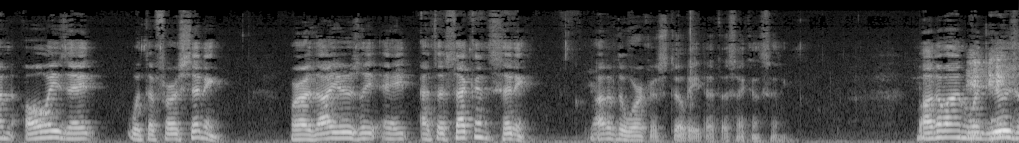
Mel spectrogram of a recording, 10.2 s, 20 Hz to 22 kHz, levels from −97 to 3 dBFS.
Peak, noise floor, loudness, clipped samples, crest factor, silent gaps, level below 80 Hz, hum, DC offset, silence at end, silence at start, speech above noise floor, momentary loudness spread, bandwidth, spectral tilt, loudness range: -2 dBFS; -50 dBFS; -23 LUFS; under 0.1%; 20 dB; none; -48 dBFS; none; under 0.1%; 0 s; 0 s; 28 dB; 16 LU; 16.5 kHz; -5.5 dB/octave; 7 LU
